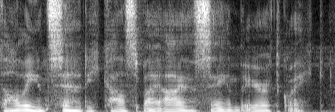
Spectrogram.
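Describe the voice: Simply plain reading aloud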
